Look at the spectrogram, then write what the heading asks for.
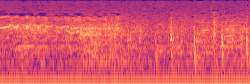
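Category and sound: animal, horse neighing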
